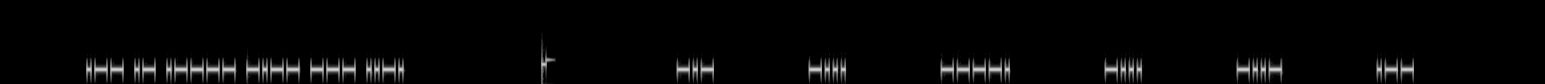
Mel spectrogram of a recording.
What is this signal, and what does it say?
Morse code, heard as a keyed tone, about 30 wpm, spaced as for 13 wpm, 700 Hz. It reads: WA1YOF KB9BXW
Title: USA Call Signs - 6 Characters - 8x Character Spacing - 30wpm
